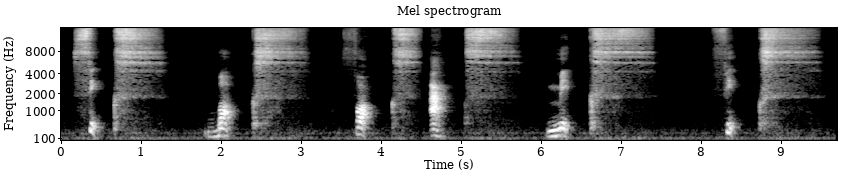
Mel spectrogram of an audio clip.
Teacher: the X is the sound of a K and an S coming together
